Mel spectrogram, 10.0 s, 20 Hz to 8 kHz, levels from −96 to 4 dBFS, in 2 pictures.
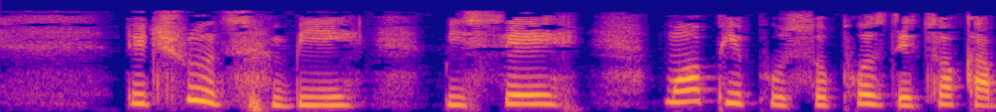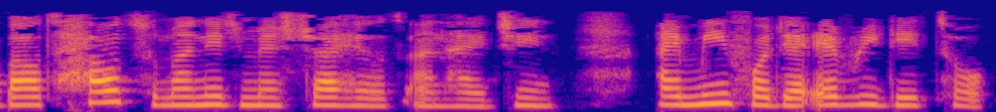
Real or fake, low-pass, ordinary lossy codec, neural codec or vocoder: real; 7.2 kHz; MP3, 24 kbps; none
